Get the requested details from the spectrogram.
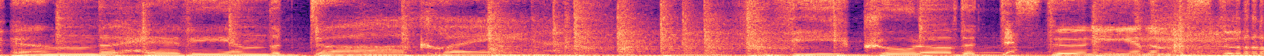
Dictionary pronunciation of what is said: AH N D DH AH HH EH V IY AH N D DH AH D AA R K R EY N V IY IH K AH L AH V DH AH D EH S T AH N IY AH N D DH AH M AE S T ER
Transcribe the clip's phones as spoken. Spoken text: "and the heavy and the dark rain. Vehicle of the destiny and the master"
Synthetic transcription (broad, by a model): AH N DH AH HH EH V IY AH N DH AH D AA R K L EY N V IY K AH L AH V DH AH D EH S T AH N IY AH N DH AH M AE S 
